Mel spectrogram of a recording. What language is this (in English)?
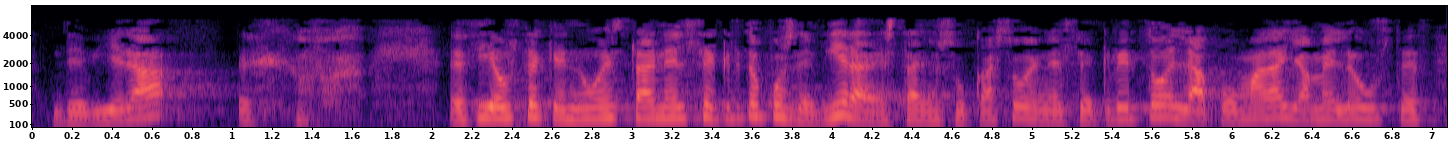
Spanish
